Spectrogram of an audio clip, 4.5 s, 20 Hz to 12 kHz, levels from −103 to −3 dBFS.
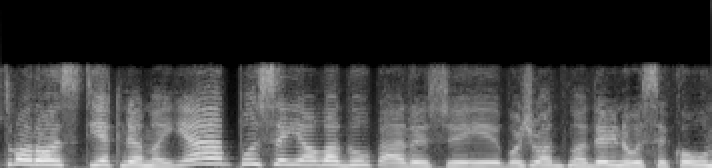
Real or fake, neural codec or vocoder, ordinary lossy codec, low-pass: fake; codec, 16 kHz, 0.5 kbps, X-Codec, HuBERT features, trained on balanced general audio; MP3, 96 kbps; 7.2 kHz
